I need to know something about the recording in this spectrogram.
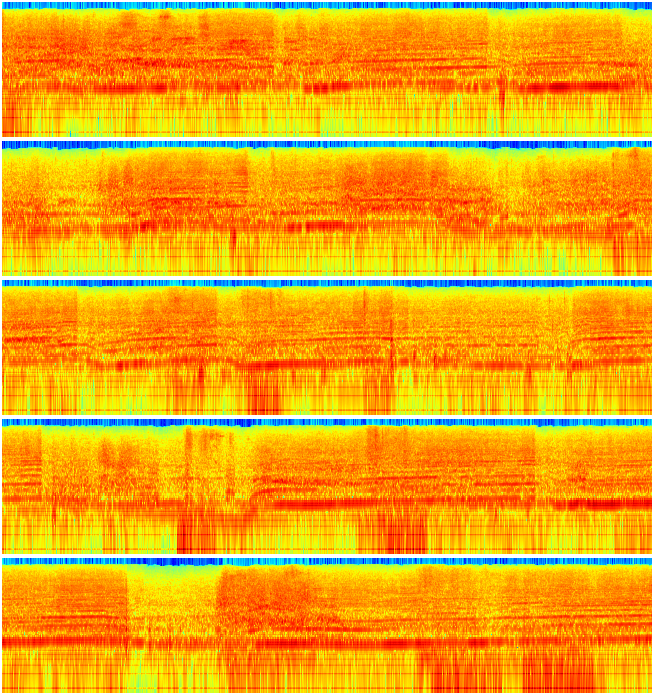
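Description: A racing car engine screams at high revs, rising and dropping in pitch with each gear change.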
